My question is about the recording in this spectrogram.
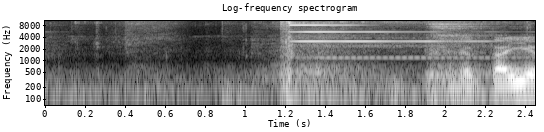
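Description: A short lull, then about a second in a single bright bell-like ding whose several high ringing tones fade slowly.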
